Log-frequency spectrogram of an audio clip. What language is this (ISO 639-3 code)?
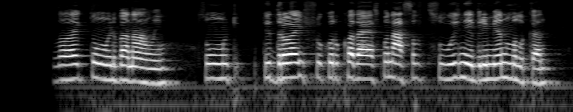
kas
